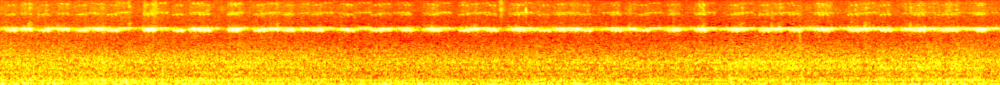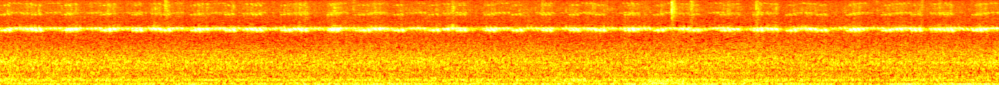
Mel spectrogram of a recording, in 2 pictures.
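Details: Cricket chirping in a steady, fast train of high, shrill pulses that runs without a break, over a constant low rumbling background.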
